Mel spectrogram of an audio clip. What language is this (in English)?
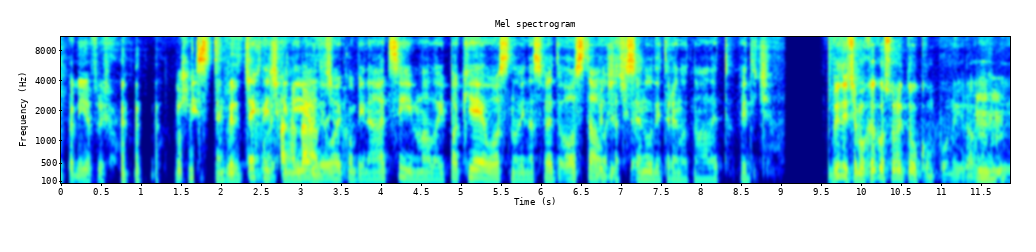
Croatian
